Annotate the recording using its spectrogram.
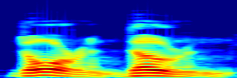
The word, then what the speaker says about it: Doerun: Doran. Anyway, it's spelled Doerun.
